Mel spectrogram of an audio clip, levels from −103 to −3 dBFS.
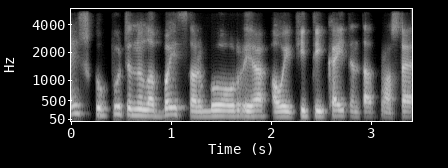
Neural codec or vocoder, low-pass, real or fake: codec, 24 kHz, 0.9 kbps, WavTokenizer, large speech release; 5.4 kHz; fake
